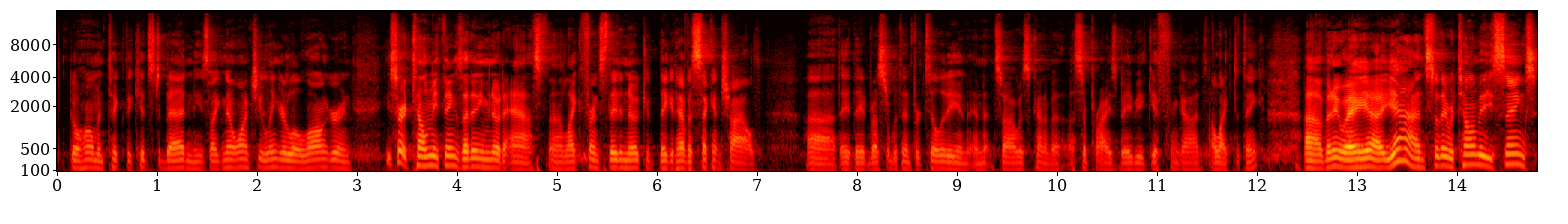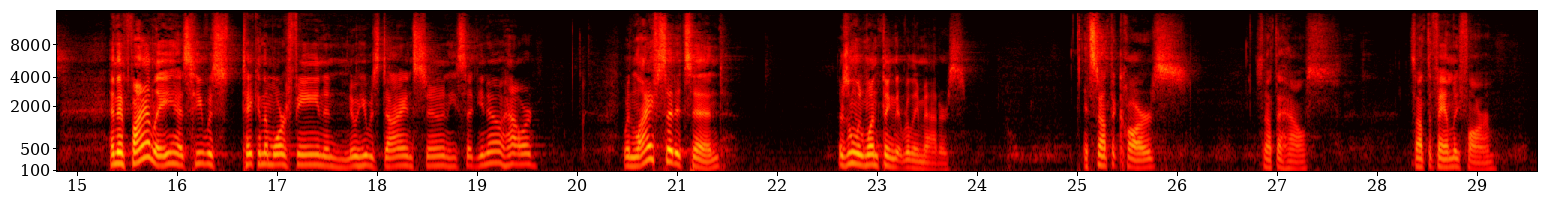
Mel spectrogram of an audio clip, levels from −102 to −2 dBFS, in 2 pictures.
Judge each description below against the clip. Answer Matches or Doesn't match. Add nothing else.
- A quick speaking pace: Matches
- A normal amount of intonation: Doesn't match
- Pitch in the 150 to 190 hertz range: Doesn't match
